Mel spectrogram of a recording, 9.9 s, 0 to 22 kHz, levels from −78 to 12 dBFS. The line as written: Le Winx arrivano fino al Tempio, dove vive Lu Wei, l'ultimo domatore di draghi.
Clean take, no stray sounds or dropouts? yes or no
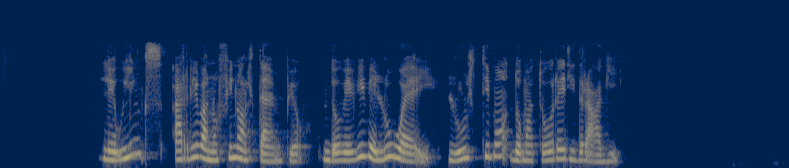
yes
